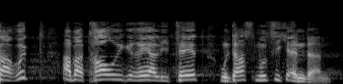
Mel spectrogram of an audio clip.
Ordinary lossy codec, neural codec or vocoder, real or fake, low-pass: none; none; real; none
